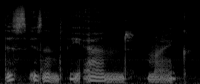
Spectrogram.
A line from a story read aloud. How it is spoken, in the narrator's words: Vecna whispers, his voice low and gravelly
